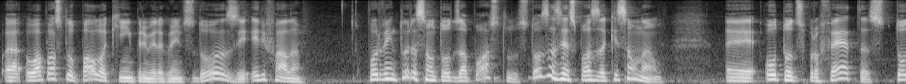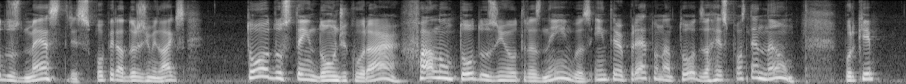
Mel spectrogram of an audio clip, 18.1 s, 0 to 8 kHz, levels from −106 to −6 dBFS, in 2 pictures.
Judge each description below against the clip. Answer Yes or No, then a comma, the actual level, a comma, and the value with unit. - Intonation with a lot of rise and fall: Yes, wide, 7.0 semitones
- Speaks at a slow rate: No, average, 150 wpm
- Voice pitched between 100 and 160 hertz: Yes, medium, 140 Hz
